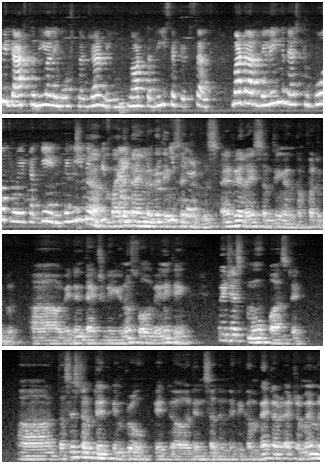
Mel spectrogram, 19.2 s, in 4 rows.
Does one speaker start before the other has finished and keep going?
Yes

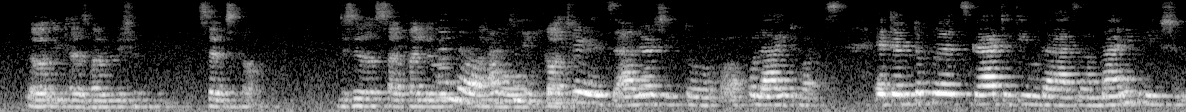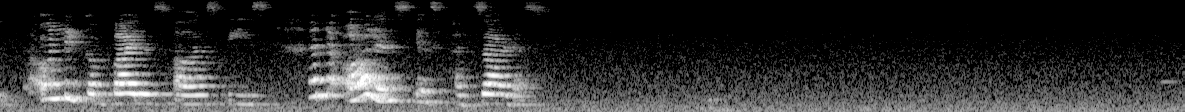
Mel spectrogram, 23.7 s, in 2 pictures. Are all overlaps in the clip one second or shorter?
No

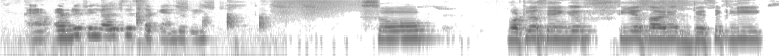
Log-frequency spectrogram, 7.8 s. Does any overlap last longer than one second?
No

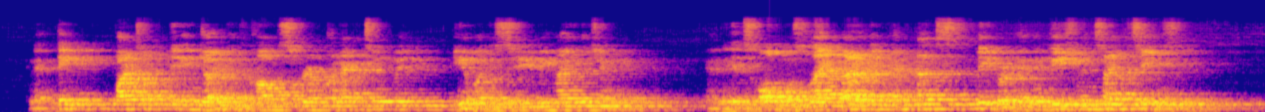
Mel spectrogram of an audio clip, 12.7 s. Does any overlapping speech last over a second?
No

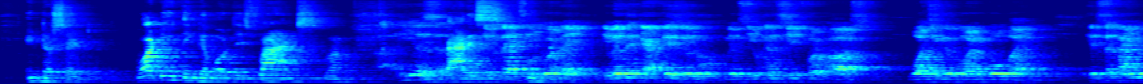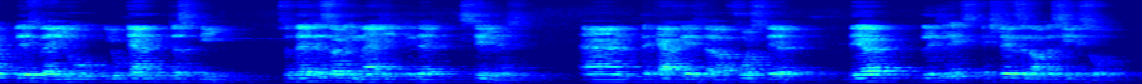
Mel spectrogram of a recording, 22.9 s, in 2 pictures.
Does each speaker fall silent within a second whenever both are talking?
No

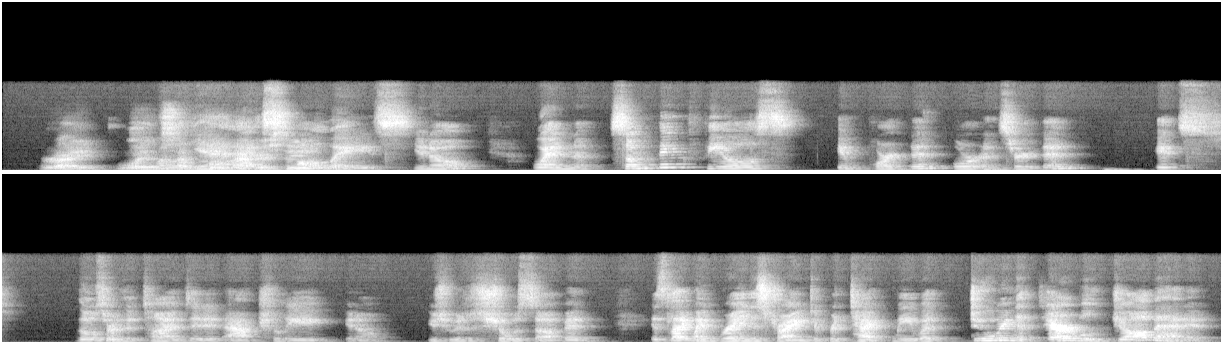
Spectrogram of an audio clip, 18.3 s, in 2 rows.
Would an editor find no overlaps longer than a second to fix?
No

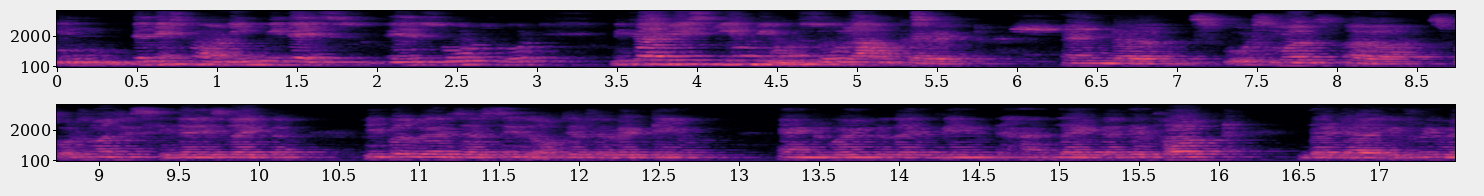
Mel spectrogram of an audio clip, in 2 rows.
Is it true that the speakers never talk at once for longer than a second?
Yes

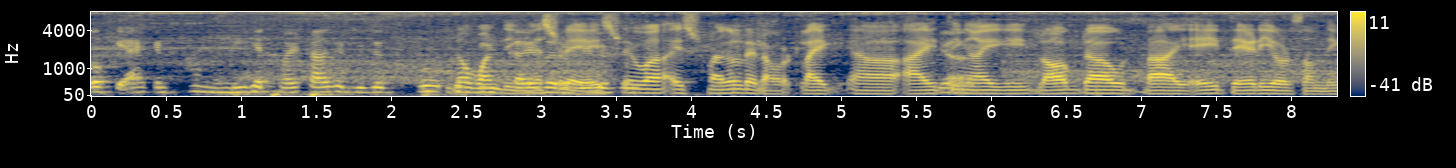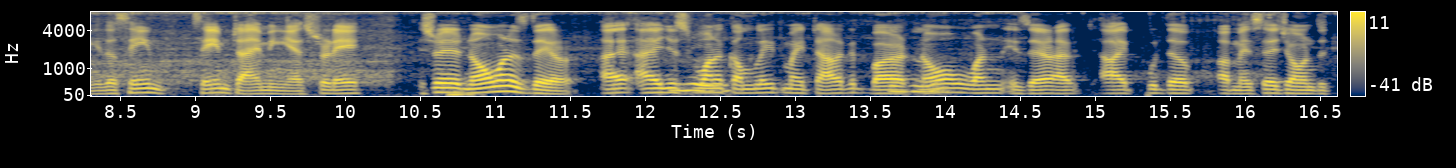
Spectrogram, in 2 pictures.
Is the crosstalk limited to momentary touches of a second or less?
No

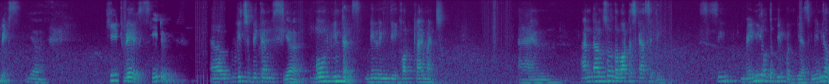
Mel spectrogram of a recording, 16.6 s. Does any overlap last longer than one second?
No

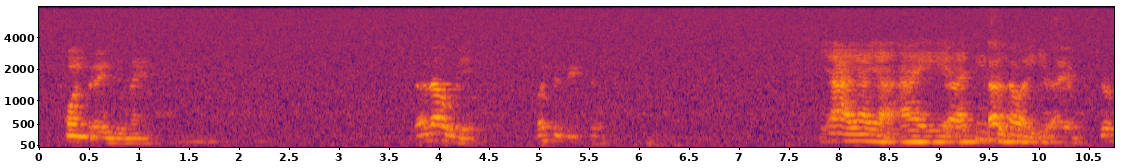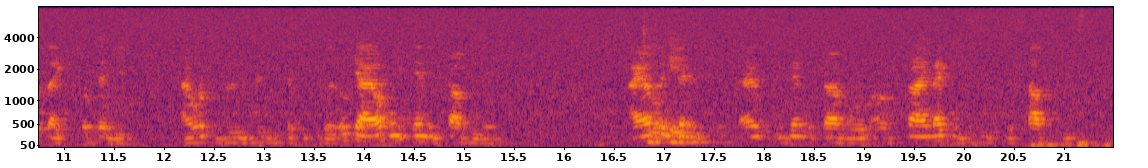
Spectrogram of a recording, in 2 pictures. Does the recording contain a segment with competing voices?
Yes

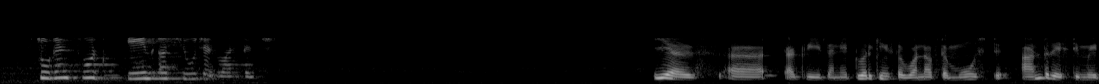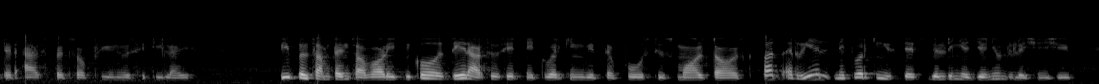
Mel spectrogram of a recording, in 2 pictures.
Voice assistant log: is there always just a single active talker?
Yes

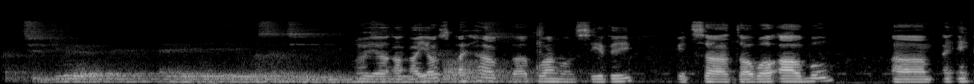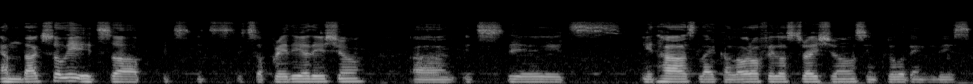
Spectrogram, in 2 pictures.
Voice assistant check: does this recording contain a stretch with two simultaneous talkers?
Yes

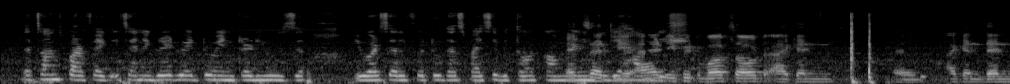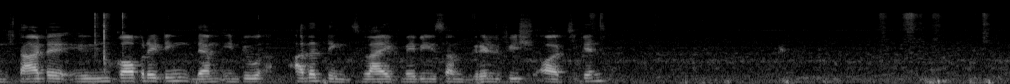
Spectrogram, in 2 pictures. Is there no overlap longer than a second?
No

